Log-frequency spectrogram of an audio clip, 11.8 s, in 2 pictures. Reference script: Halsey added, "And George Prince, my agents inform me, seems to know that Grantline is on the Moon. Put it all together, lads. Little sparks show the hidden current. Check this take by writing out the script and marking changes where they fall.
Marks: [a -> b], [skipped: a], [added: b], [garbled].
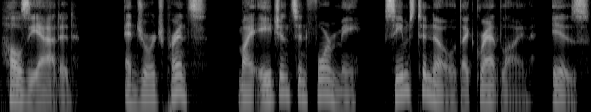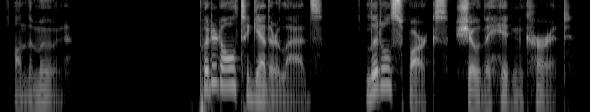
Halsey added, "And George Prince, my agents inform me, seems to know that Grantline is on the Moon. Put it all together, lads. Little sparks show the hidden current.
